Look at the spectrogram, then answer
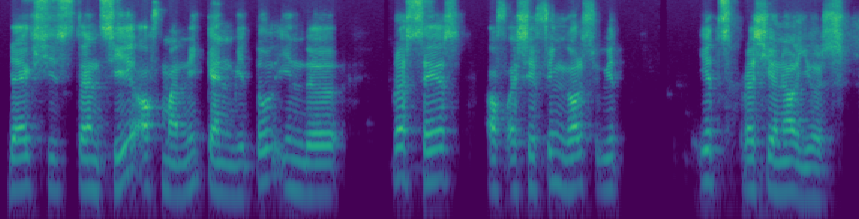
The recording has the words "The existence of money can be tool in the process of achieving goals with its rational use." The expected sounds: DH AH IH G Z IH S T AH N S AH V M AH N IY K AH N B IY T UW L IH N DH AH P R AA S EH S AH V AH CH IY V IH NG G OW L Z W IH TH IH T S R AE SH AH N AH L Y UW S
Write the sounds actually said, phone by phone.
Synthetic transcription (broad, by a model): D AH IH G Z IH S T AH N S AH F M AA N IY K AH N B IY T UW L IH N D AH P R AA S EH S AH F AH S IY F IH NG G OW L S W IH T IH T S R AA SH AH N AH L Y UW S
